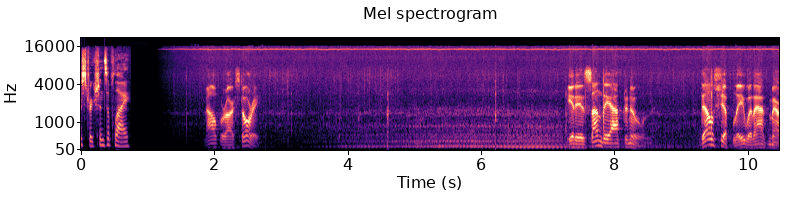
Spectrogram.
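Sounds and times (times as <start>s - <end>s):
speech: 0.0s - 0.8s, 1.9s - 2.8s, 7.3s - 8.5s, 9.3s - 10.4s
car engine humming while driving: 3.1s - 10.4s
thumps of a driven car: 3.6s - 7.8s.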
